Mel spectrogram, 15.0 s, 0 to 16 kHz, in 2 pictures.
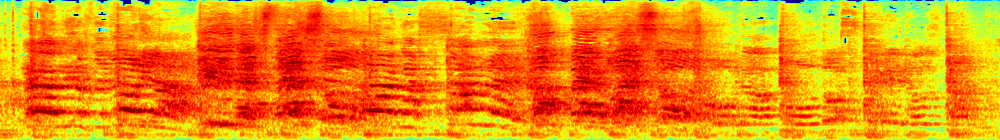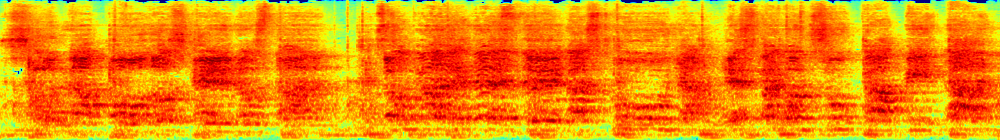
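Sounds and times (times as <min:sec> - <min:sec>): lively stage music: 0:00.0 - 0:15.0
men singing in chorus: 0:01.5 - 0:03.0, 0:03.8 - 0:15.0.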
